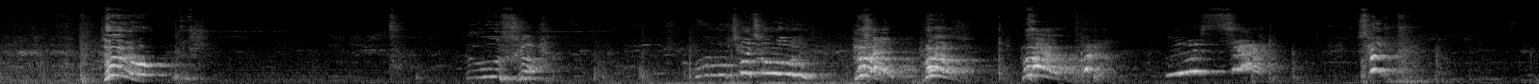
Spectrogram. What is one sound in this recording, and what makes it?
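A man shouts sharp, high cries in an echoing room.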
